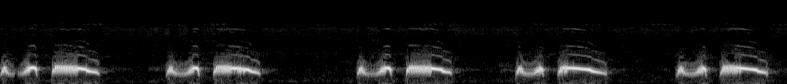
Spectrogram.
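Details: Rhythmic spotted dove cooing, five phrases about every 1.7 seconds, each a clipped double note and a longer mellow coo sliding down at the end; silent background.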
